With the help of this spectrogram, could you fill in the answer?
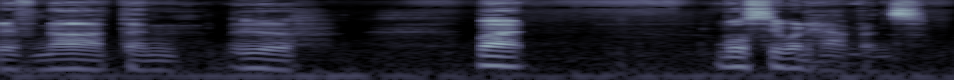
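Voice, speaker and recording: This man speaks at a very slow pace. His voice is somewhat breathy. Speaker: vlogger. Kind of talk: personal vlog monologue. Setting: in a car. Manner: halting, many fillers.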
